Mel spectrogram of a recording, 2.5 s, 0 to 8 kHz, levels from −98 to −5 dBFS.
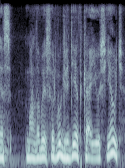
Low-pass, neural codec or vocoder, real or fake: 7.2 kHz; none; real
